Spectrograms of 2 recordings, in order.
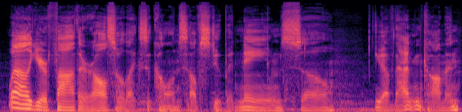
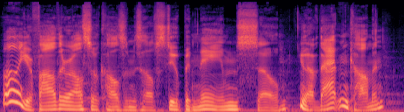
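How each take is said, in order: First: The voice is lower, slipping out of Horace's voice. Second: The voice is higher, in Horace's voice.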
